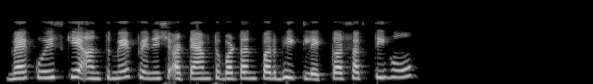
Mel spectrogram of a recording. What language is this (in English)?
Hindi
